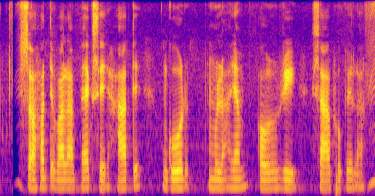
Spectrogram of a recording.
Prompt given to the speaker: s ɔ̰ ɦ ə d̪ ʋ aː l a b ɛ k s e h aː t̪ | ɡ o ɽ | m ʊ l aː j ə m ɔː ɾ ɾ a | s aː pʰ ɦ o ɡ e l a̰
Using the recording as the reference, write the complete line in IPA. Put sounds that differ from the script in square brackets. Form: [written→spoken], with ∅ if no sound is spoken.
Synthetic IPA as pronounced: s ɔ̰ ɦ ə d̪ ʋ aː l a b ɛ k s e h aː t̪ | ɡ o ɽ | m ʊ l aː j ə m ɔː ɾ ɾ [a→i] | s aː pʰ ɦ o ɡ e l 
